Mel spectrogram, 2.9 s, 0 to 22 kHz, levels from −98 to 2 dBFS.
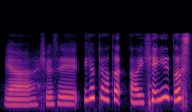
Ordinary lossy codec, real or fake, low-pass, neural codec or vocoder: none; fake; 7.2 kHz; autoencoder, 48 kHz, 32 numbers a frame, DAC-VAE, trained on Japanese speech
